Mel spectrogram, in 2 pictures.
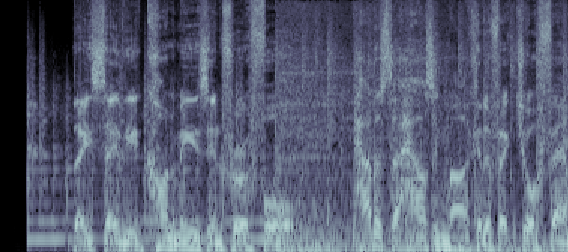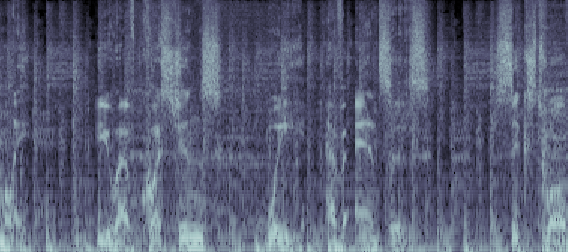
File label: Male Voice Over Talents Radio Imaging News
